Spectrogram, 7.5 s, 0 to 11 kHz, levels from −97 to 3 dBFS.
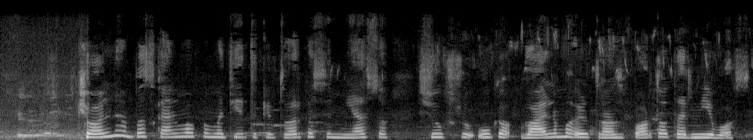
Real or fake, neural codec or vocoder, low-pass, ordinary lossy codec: real; none; 9.9 kHz; AAC, 48 kbps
